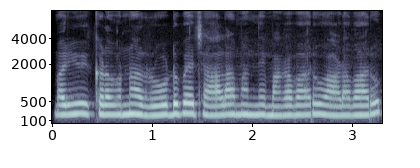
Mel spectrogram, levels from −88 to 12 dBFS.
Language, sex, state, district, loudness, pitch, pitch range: Telugu, female, Andhra Pradesh, Chittoor, -13 LUFS, 210 Hz, 205-220 Hz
